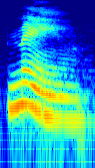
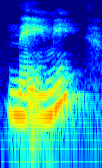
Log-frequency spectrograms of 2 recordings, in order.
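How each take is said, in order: First: The word ends cleanly on the M sound. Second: A vowel sound is added after the final M. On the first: The speaker calls it right. "É assim que pronuncia nome em inglês" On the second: The speaker calls it wrong. "como se esse E no final fosse pronunciado"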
